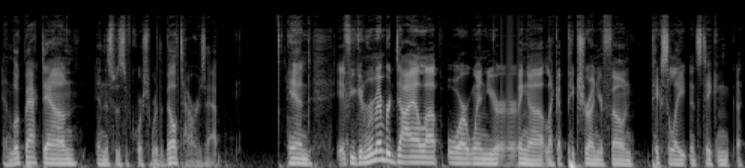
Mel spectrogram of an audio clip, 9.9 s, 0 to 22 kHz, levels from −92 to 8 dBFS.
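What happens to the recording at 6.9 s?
Just after "dial up or when", the speech freezes into a steady 43 Hz buzz from 6.66 to 6.90 s. A system hang loop replays one 23 ms ring buffer, consistent with 1024 samples, about ten times, losing roughly a fifth of a second before "a like a picture".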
